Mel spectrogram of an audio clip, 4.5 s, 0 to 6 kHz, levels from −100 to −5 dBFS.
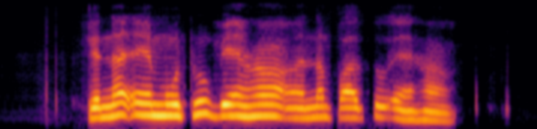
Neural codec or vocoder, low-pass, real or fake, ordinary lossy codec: codec, 16 kHz in and 24 kHz out, 0.9 kbps, LongCat-Audio-Codec, four codebook decoder; 5.4 kHz; fake; AAC, 32 kbps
